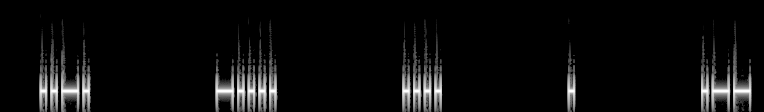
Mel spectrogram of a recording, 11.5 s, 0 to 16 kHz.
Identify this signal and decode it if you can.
Morse code, heard as a keyed tone, about 15 wpm, spaced as for 4 wpm, 700 Hz. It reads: F6HEW
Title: USA Call Signs - 8x Character Spacing - 15wpm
